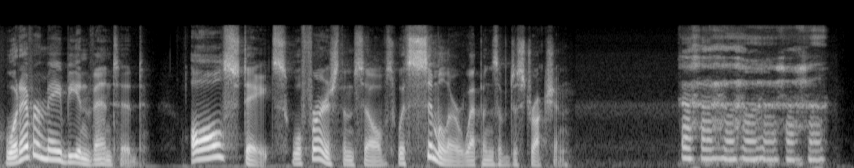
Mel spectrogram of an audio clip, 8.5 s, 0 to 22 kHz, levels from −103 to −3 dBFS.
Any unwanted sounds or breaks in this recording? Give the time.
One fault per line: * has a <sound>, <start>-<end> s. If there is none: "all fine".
* has a laugh, 6.8-8.3 s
